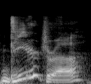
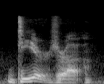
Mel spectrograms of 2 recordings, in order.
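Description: First: Puzzled, lifted one-word question; surprised. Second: Thinking hard. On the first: Counselor hears the missing girl's name, surprised. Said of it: "narrowed his eyes in surprise". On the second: Counselor tries to recall the camper, thinking hard. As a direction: mull the name over. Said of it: "thinking hard". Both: A narrator's reading.

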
